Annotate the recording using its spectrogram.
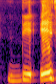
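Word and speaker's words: edge: तो इन सभी वर्ड में आप देख रहे हैं कि डी जी एक साथ आ रहा है, या फिर डी के बाद जी आ रहा है तो यहाँ पे डी को हम साइलेंट रखते हैं, डी को प्रोनाउंस नहीं करते हैं, केवल जी को प्रोनाउंस करते हैं।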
